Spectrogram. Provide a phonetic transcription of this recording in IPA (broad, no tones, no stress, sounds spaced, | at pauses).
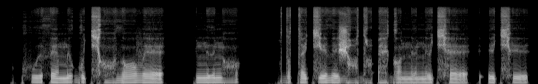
kʷʰ ɨ θ ɛ m ɪ ɡʷ e t͡ɕʰ ɔ̤ ð ɔ β ɛ | n ɨ n ɔ̤ | dˤ ə t ɛ t͡ɕ e ð e ʒ ɔ̤ dˤ ɛ̤ ʔ ɛ̤ ɡ ɒ n ɘ n ɘ t͡ɕʰ ɛ | ʔ ɪ t͡ɕʰ ɪ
